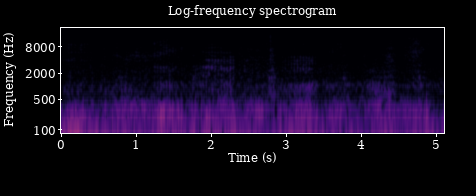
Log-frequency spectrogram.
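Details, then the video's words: Deep purring from a pet cat, a steady low rumble that continues evenly throughout with soft rhythmic pulsing and no other clear sounds. "deep purring"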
